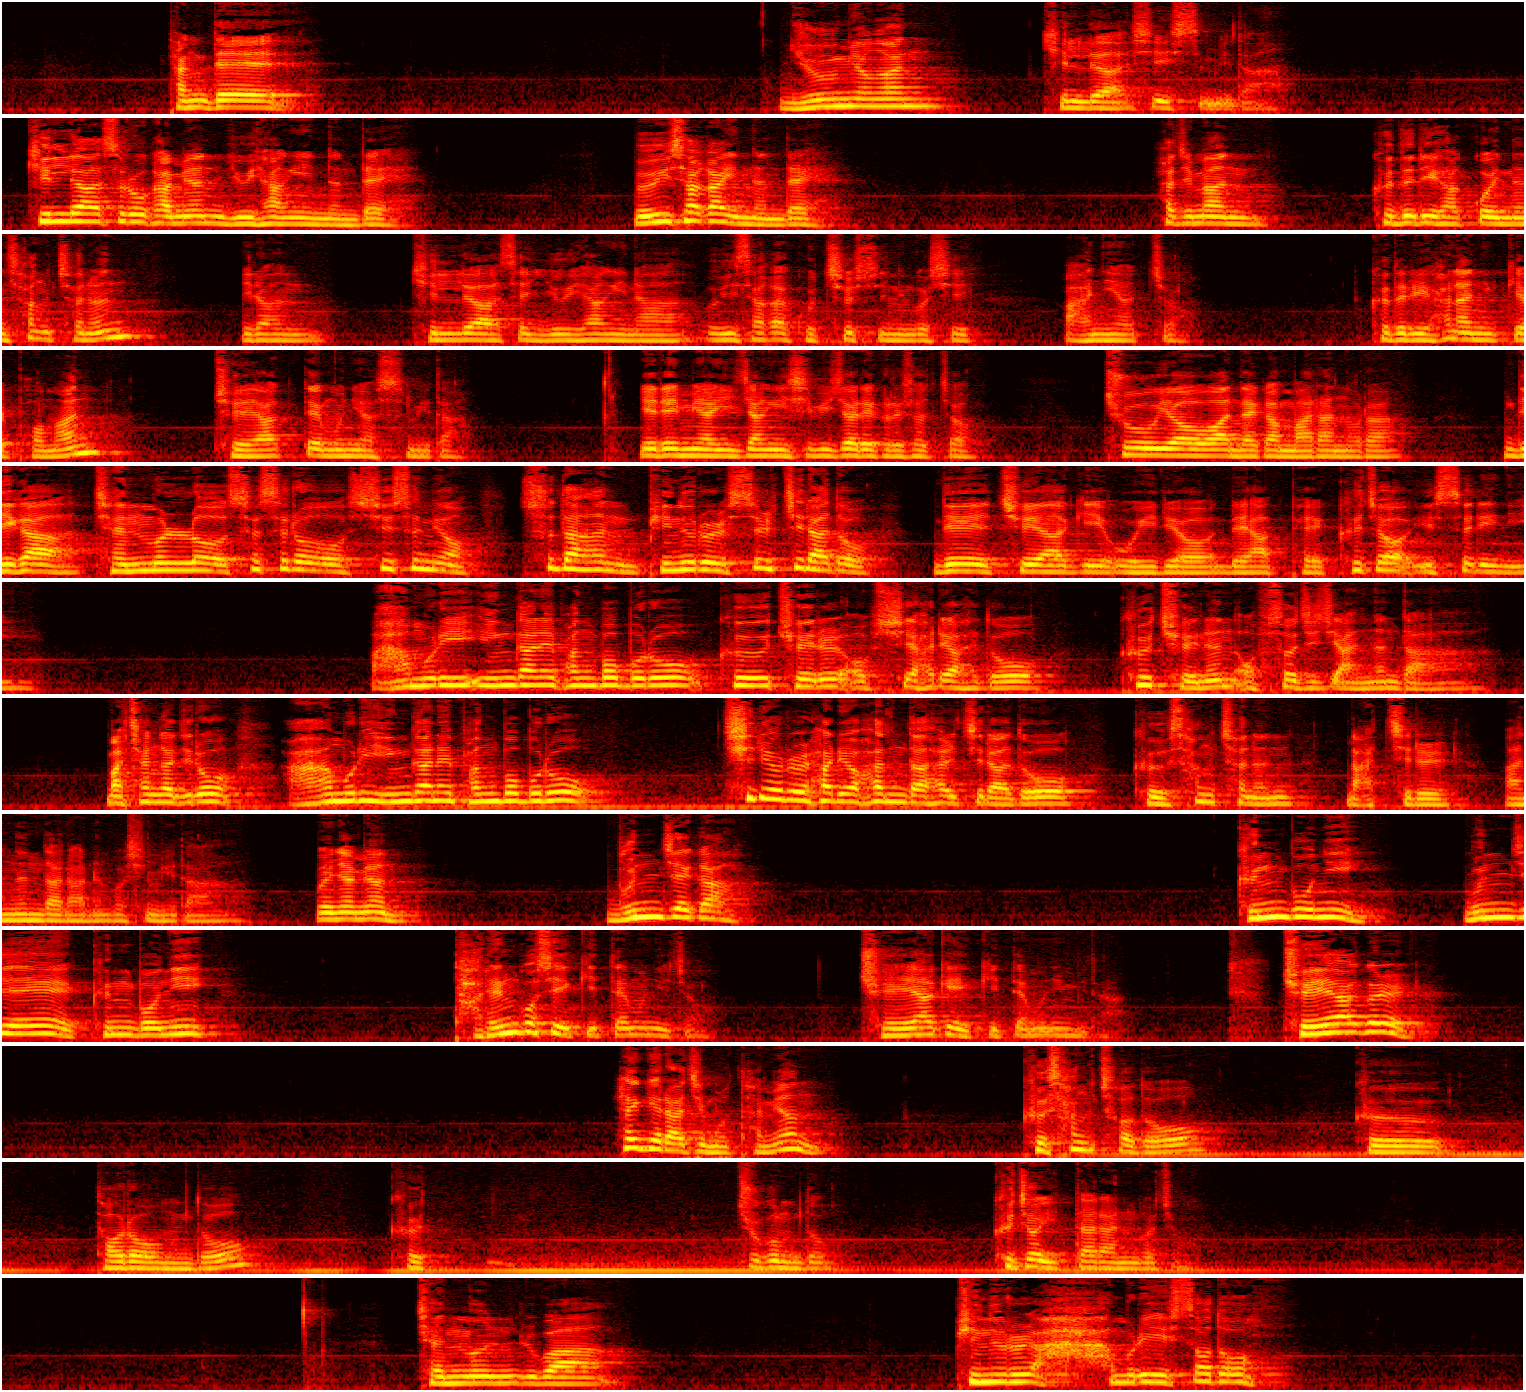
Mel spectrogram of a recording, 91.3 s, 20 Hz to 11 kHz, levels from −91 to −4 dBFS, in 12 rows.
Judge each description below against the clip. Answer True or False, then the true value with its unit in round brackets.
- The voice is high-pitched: False (145 Hz)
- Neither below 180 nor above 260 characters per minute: True (195 characters per minute)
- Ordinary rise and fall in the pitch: False (5.8 semitones)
